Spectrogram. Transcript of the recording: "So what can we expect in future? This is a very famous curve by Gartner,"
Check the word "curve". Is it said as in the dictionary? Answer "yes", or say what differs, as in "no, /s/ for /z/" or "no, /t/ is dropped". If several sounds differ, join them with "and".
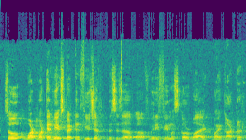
no, /b/ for /v/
